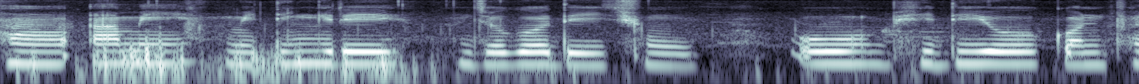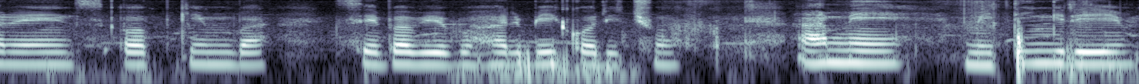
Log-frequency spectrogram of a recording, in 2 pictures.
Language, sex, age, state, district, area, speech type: Odia, female, 18-30, Odisha, Nuapada, urban, spontaneous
